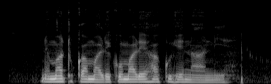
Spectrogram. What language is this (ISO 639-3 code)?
kik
